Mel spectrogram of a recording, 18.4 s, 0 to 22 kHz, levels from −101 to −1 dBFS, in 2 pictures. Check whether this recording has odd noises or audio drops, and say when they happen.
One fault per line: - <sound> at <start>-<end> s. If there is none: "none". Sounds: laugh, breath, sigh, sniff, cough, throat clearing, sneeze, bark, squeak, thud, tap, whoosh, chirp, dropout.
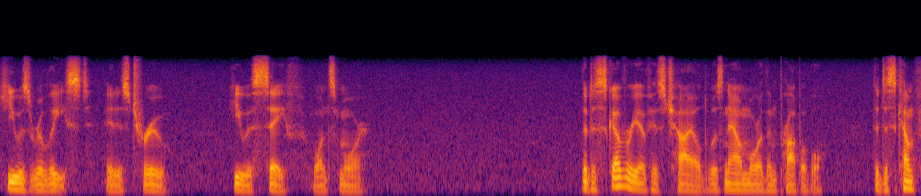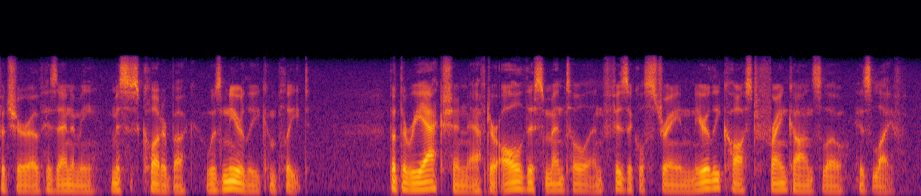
none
